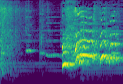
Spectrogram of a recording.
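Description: A sharp slap of whipped-cream-covered hands right at the start. About a second in comes a loud, high-pitched squeal of laughter, over background music.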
